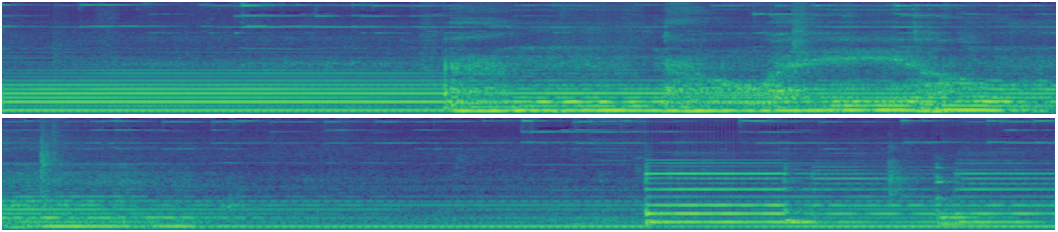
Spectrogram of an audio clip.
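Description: Live electric guitar playing slow, ringing chords over a steady low drone. About two seconds in, a louder passage with bending pitches swells and then fades. A new chord is struck about eight and a half seconds in and rings on.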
